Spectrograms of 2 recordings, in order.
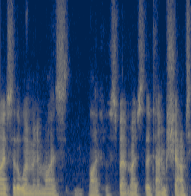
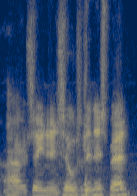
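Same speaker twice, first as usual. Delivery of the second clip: Cockney accent. Shown as a demonstration. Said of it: "How can you say it in a Cockney accent".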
